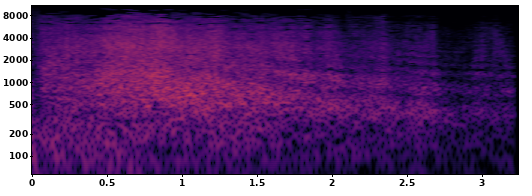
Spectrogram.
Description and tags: mim-23 hawk missile launch 1
Specific details can be red in the metadata of the file.
rocket, attack, military, launch, fight, start, army, missile, agression, woosh, war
